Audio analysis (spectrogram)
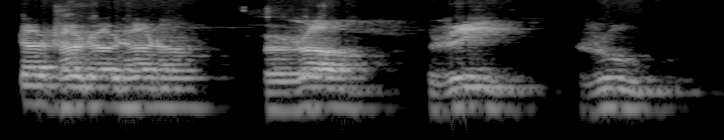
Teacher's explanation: फिर श, षटकोण वाला जो श है, उसका उच्चारण स्थान भी मूर्धा है। जीभ को सिर की तरफ ले जाकर के उच्चारण करते हैं।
